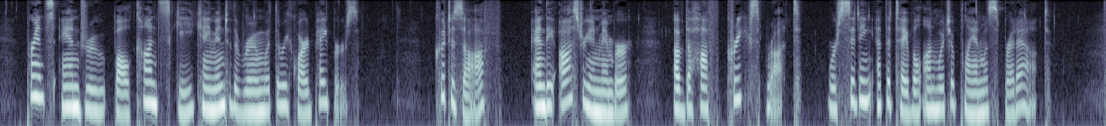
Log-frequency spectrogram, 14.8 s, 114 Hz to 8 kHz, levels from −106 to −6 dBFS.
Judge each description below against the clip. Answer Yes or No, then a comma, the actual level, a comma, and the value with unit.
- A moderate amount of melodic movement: Yes, average, 3.6 semitones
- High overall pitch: Yes, high, 205 Hz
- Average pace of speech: No, slow, 125 wpm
